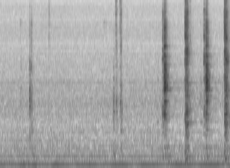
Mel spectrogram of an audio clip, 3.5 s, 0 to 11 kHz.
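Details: A handful of dry, quick clicks with no cranking over a quiet background; dead battery too weak to turn the starter, while testing an Autowit Supercap 2 supercapacitor jump starter.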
